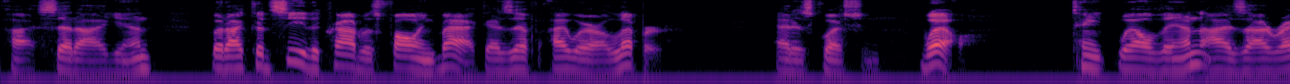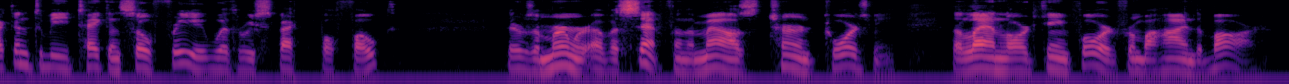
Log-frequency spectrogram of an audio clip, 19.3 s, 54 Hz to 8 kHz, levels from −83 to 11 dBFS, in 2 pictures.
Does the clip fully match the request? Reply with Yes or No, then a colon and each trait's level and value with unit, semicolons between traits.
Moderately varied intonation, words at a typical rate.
Yes: average, 3.1 semitones; average, 170 wpm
